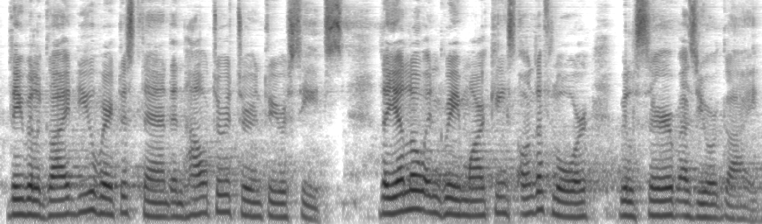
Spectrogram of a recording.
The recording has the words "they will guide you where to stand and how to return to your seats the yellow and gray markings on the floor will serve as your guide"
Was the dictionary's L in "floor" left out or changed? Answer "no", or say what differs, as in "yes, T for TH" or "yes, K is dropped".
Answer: no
